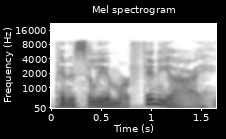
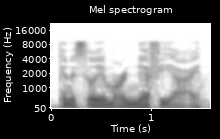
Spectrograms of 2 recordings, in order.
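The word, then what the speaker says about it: Penicillium marneffei: You might have heard of penicyium marphinei. Actually, it's penicyium marfi.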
